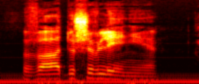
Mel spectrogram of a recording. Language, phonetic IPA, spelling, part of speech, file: Russian, [vɐɐdʊʂɨˈvlʲenʲɪje], воодушевление, noun, Ru-воодушевление.ogg
- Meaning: ardour, enthusiasm, fervour; inspiration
